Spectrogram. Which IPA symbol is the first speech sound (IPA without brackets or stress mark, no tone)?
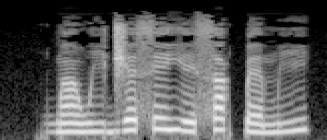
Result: ɡ͡b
